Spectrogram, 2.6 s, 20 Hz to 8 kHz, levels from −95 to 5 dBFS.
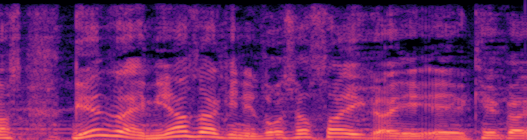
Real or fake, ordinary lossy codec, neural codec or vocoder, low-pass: fake; none; codec, 16 kHz, 8 kbps, FreqCodec, larger model; none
